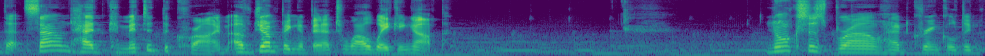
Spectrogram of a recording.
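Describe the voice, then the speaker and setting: A woman with a low voice narrates a personal story as a podcast host. Her delivery is scripted, literary and dramatic, with faint music playing behind her.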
